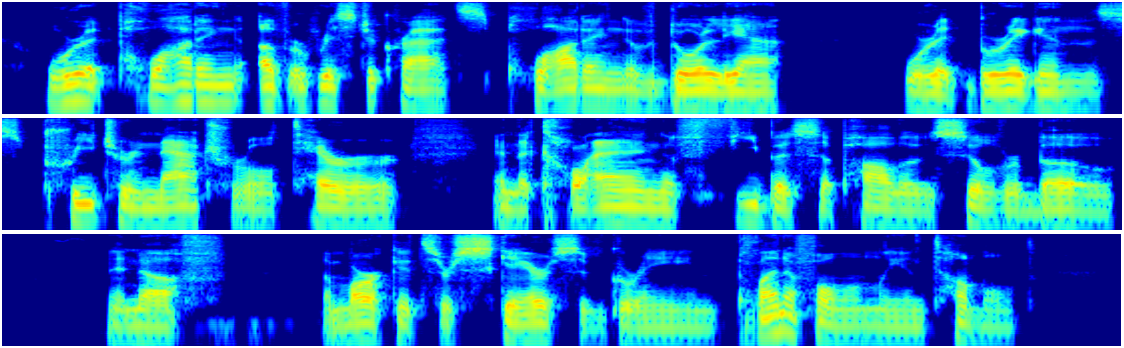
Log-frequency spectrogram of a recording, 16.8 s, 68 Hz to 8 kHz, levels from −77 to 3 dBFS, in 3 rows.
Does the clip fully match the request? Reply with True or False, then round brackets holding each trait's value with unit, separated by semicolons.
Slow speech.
True (110 wpm)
